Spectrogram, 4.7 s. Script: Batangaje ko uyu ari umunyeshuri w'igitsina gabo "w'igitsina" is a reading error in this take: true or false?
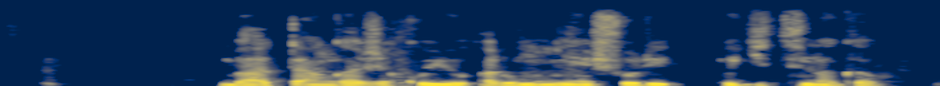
false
